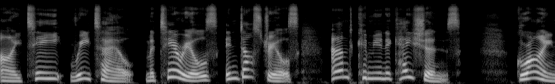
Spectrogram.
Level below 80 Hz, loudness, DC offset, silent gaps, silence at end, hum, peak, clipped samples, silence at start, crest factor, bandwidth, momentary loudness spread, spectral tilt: -64 dBFS; -22 LUFS; under 0.1%; none; 0 s; none; -4 dBFS; under 0.1%; 0 s; 20 dB; 18.5 kHz; 8 LU; -4 dB/octave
